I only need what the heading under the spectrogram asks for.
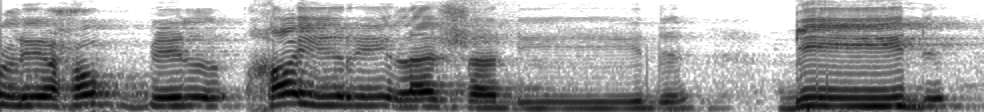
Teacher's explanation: Sama seperti tadi yang di atas itu asalnya mad asli atau mad thobi'i. Karena dibaca waqaf dia berubah menjadi mad arid lukun. Boleh dua harakat, boleh empat, boleh enam.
